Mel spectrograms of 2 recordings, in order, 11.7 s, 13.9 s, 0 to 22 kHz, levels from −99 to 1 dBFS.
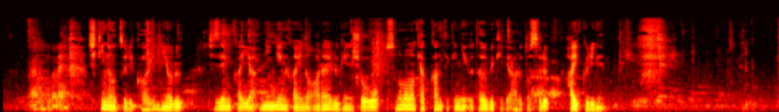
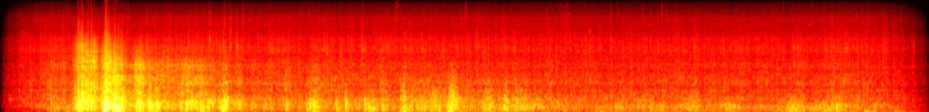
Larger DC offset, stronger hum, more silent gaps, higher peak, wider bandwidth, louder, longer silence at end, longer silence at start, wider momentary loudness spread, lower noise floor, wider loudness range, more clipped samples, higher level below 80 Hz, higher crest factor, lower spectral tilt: neither; neither; neither; second, -4 dBFS vs 0 dBFS; second, 11 kHz vs 16.5 kHz; second, -26 LUFS vs -18 LUFS; about the same, 0.5 s vs 0.4 s; first, 0.45 s vs 0.3 s; second, 14 LU vs 23 LU; first, -56 dBFS vs -44 dBFS; second, 3 LU vs 19 LU; second, under 0.1% vs 0.2%; second, -52 dBFS vs -34 dBFS; about the same, 22 dB vs 20 dB; about the same, -7 dB/octave vs -6.5 dB/octave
